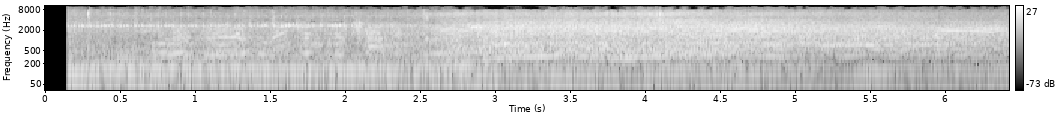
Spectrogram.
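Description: Drag-racing cars launching off the start line: an engine holds a steady rev at first, then about two and a half seconds in the cars accelerate hard and the engine note rises again and again as they shift through the gears.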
